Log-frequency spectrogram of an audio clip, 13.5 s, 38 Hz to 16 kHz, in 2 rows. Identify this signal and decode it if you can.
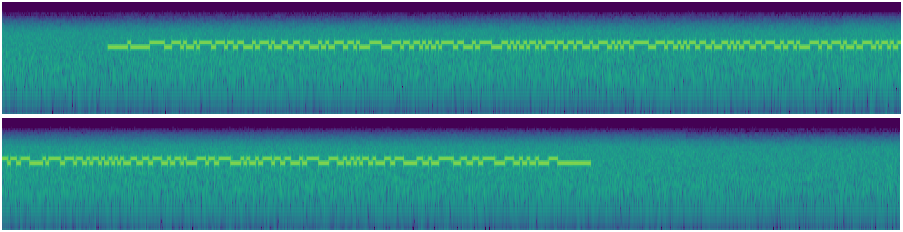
TTY/TDD text telephone tones (45.45 baud Baudot), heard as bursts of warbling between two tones, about 400 Hz shift, 1600 Hz centre, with hum. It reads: THE CHICAGO RECORD LAST SPRING HAD ME DYING OF CONSUMPTION.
